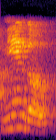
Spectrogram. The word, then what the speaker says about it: Nyong'o: Nyong'o. That's how you say it.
